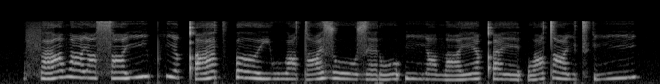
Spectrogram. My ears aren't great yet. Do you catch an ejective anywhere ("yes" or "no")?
yes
